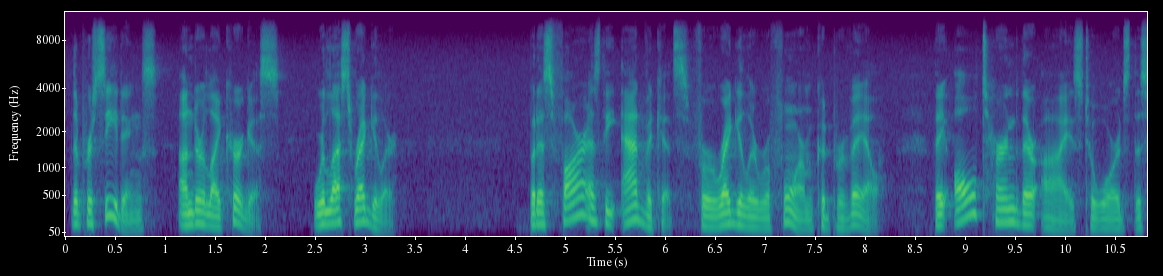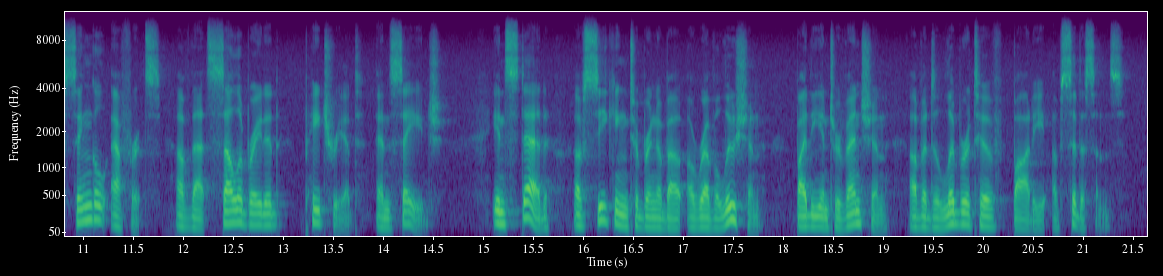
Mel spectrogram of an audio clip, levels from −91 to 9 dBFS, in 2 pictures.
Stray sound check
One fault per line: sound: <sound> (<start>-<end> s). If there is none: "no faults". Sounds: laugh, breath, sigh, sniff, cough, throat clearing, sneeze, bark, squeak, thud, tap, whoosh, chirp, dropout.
no faults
